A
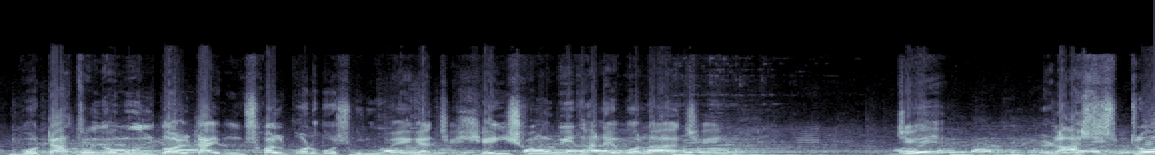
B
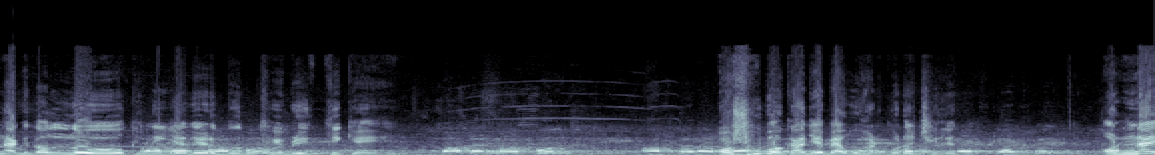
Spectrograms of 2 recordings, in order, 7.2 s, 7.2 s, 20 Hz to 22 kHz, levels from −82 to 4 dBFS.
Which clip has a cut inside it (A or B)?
A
